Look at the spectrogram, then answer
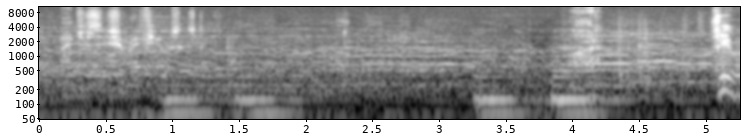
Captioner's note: whispering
